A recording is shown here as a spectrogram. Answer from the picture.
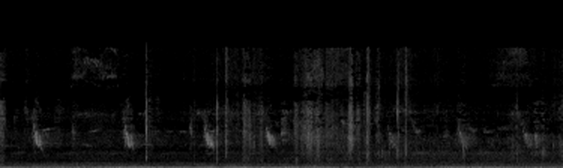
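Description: A small bird chirping repeatedly, short falling chirps about once a second, over a low steady rumble, with light footsteps on pavement.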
